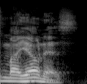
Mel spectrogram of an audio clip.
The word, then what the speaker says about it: Mayones: It is Mayones. Which is a lot closer to mayonnaise, but that's okay.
